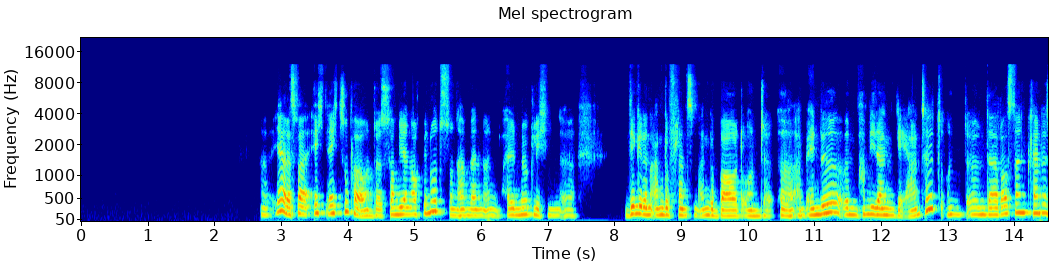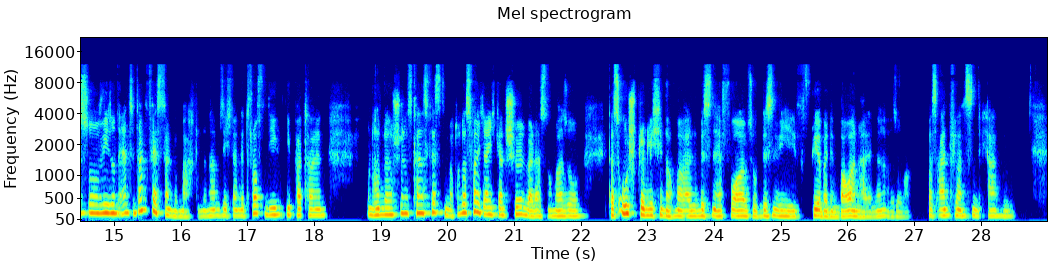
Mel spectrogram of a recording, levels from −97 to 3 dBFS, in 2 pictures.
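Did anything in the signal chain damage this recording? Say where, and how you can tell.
No, there is no audible damage from any stage of the chain in this speech recording.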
